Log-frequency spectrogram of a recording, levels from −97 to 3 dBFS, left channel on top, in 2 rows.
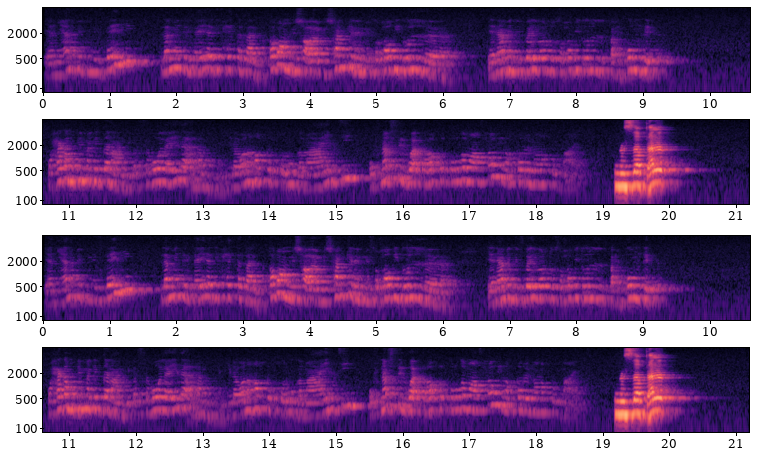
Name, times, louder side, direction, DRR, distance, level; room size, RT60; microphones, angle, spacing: voice 1, 0.0-1.3 1.8-6.1 6.7-9.1 10.7-18.6, right 1 dB, 65° right, -2 dB, 3.7 m, -40 dB
voice 2, 19.2-19.9, right 1 dB, 5° right, 8 dB, 0.4 m, -19 dB
16.0 x 6.7 x 2.3 m, 0.92 s
head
